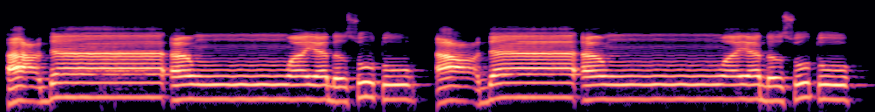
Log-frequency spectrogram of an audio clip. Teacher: وكلمة أعداء أعداء ويبسطوا، أعداء في نهاية كلمة أعداء تنوين أتى تنوين بالفتح أتى بعده حرف الواو، والواو من حروف الإضغام بغنة، يغن بمقدار حركتين.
